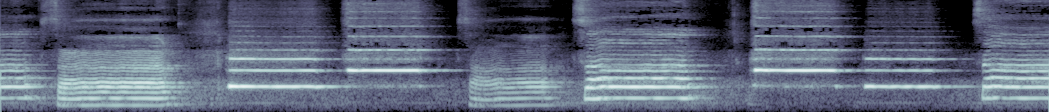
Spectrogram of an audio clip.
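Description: Bamboo flute playing short held single notes, jumping between two pitches an octave apart, alternating with a woman singing the note syllables with slides between pitches.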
